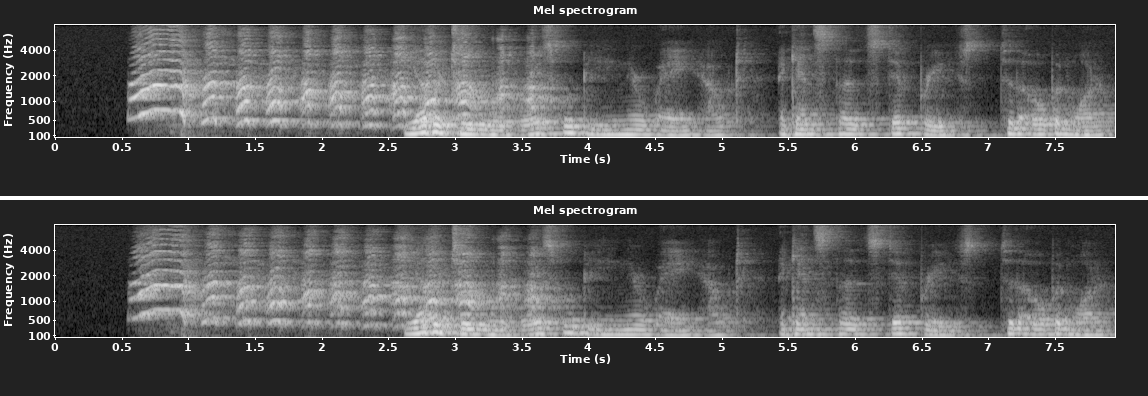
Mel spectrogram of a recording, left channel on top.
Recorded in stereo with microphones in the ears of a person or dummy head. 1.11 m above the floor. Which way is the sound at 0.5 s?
55° left (ahead or behind).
